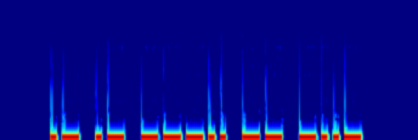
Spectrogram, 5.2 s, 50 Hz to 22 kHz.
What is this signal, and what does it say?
Morse code, heard as a keyed tone, about 20 wpm, 700 Hz. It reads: AA8MX
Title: Speed Racing - USA 2x2 Call Signs 17wpm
